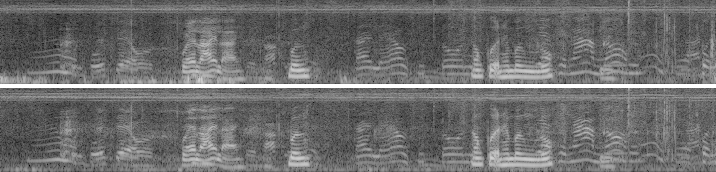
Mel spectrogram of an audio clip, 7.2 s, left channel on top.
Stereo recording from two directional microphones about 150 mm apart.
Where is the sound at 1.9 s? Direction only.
45° left (ahead or behind).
